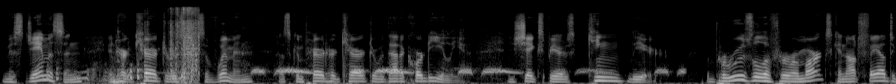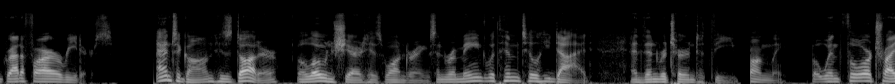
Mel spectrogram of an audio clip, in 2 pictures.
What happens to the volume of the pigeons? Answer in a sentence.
The loudness of the pigeons goes down.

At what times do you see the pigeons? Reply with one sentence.
The pigeons can be heard from 0.5 to 6.9 s.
